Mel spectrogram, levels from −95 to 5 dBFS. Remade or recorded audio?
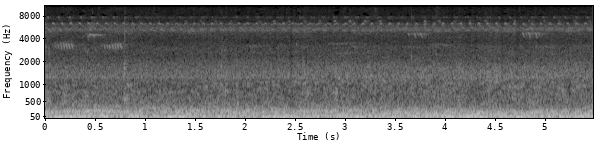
recorded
